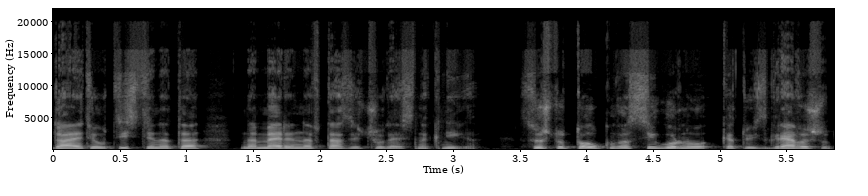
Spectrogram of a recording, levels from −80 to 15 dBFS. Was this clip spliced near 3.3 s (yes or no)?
yes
